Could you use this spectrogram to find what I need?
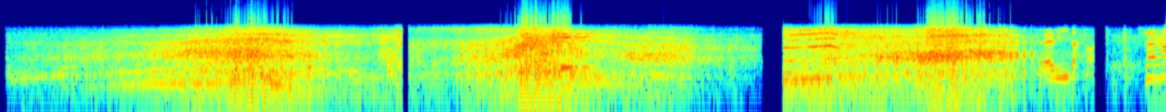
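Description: A rally car engine roars loudly as it speeds past on gravel.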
